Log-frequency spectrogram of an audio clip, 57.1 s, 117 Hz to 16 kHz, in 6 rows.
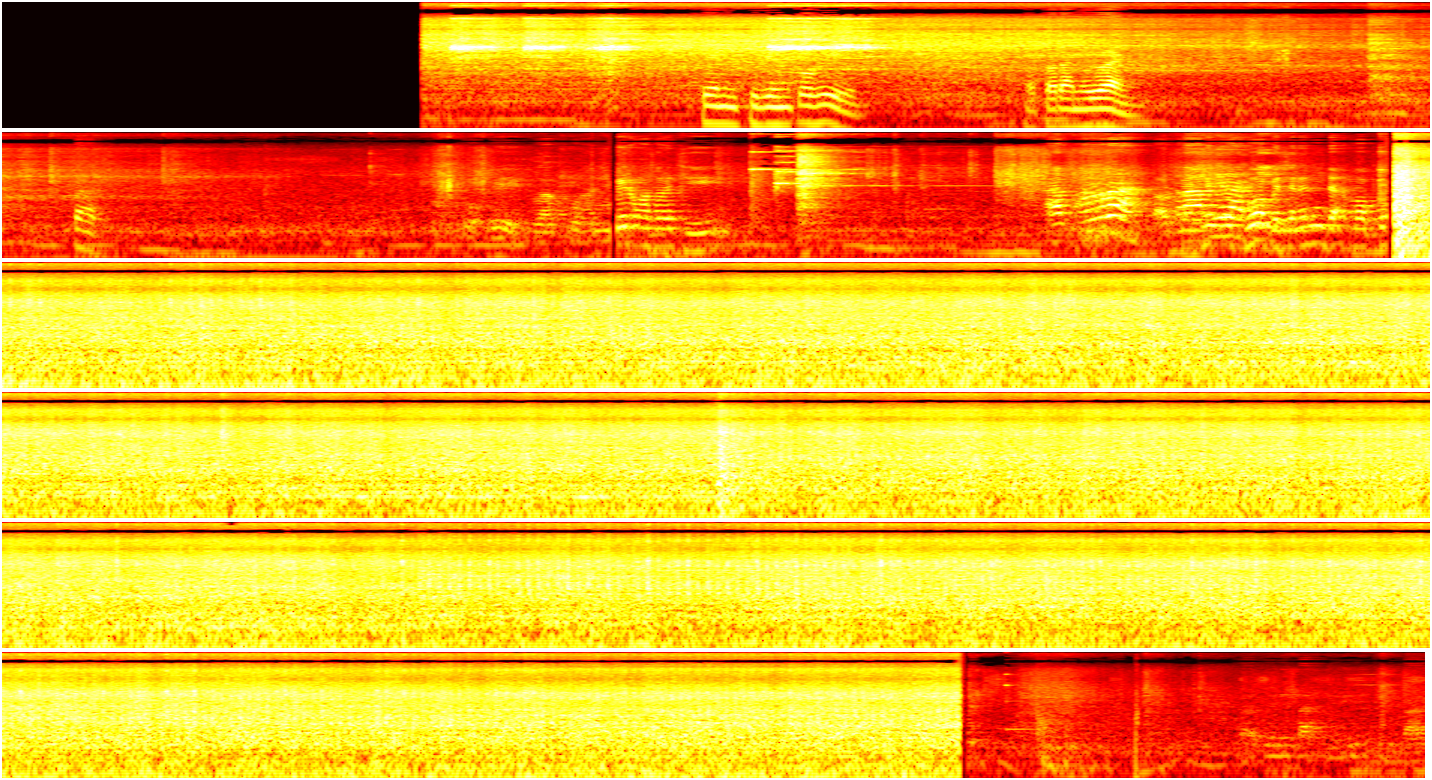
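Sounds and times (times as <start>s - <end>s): manure grinding machine running: 2.8s - 10.7s, 18.8s - 54.0s.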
